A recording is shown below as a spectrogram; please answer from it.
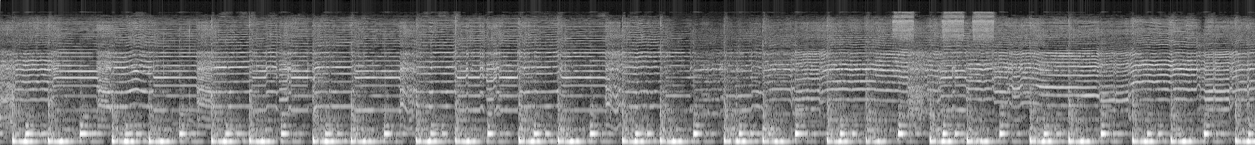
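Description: Traditional southern Iranian folk music: a reedy, shawm-like wind instrument plays a bending, ornamented melody over a steady, even drum beat.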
